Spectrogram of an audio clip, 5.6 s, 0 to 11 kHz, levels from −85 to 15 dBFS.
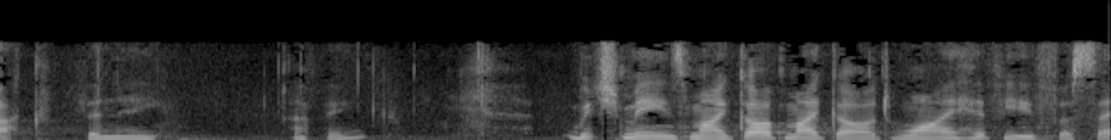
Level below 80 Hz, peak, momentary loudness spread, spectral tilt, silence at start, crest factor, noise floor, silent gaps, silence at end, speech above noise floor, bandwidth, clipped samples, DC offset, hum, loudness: -68 dBFS; -6 dBFS; 17 LU; -3 dB/octave; 0 s; 22 dB; -51 dBFS; none; 0 s; 26 dB; 8 kHz; under 0.1%; under 0.1%; none; -24 LUFS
